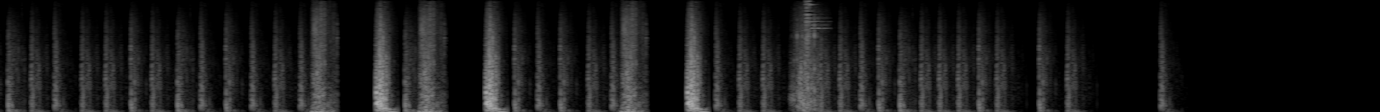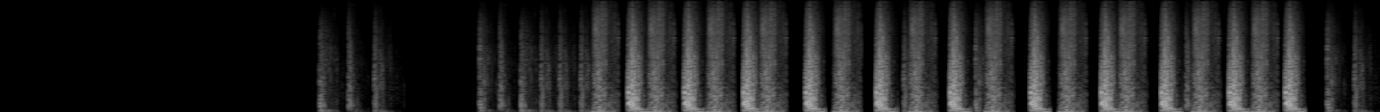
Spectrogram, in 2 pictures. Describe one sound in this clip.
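Footsteps run quickly over hard ground in a game.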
